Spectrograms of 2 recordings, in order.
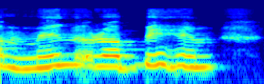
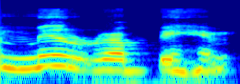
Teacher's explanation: جیسے انہوں نے کہا ہے مر ربہم، ٹھیک ہے نا، جب میم نون ہمیں پڑھنا کیا چاہیے تھا من ربہم، لیکن کیونکہ را کے اوپر تشدید اور بیچ میں نون آیا ہے تو ہم اس نون کو یہاں پر، کیونکہ را اور لام کے بارے میں کہا ہے کہ یہاں پر ادغام بغیر غنہ کے ہوگا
